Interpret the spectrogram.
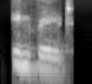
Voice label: "invade", Indian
